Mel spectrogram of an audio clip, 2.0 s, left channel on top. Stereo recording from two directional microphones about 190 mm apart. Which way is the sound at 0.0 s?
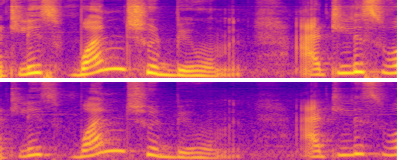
40° left (ahead or behind).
